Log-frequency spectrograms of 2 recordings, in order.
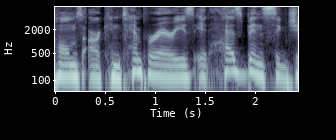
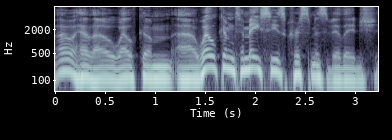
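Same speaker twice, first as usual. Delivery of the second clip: put-on English-accented voice; 2 semitones lower than usual. Retelling how they greeted visitors at macy's christmas village, english accent. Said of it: "I'd do sort of a, um, uh, an English accent".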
